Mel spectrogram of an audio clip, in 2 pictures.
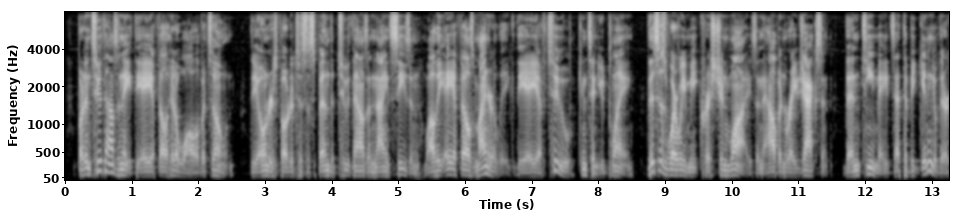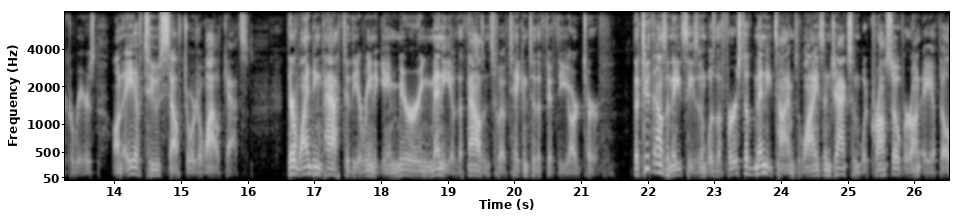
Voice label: narration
